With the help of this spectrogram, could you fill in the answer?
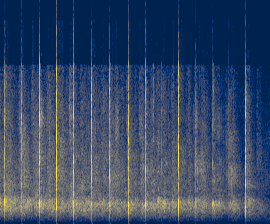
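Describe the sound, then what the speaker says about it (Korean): Hands clap in a slow, steady rhythm during a Sunday church service, each sharp clap evenly spaced and fairly close, with no voices. "우리 수고하신 분들 박수 한번 부탁드립니다."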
